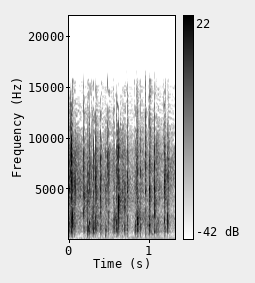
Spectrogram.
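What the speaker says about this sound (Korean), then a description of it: "박수." Brief burst of applause at a Korean faculty gathering as a fourth-year professor is introduced, scattered claps fairly close and moderately loud, with a low steady hum underneath.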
